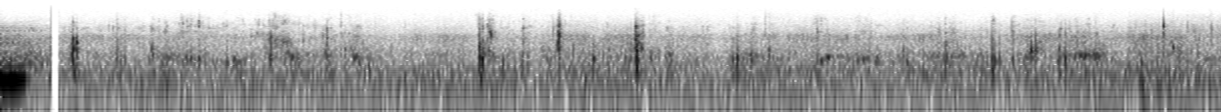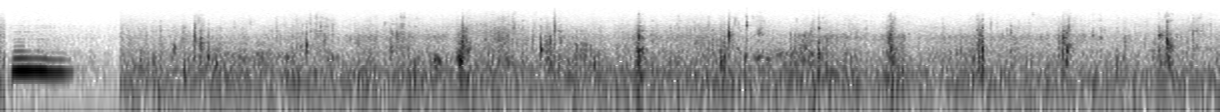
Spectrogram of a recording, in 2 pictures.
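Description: Close-miked chewing of a spicy chewy gummy candy: many short, wet, sticky mouth clicks and smacks. A short hum about six seconds in breaks the chewing briefly.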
